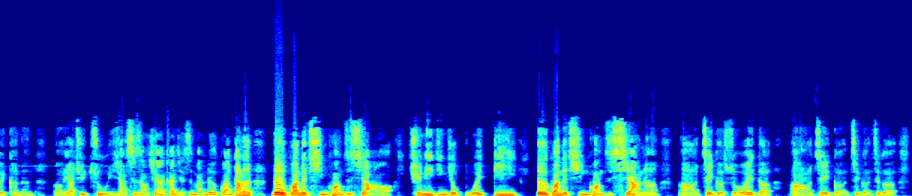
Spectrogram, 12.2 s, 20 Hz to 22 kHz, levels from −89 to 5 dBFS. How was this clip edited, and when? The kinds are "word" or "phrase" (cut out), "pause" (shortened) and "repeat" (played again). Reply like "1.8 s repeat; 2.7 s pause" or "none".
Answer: none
